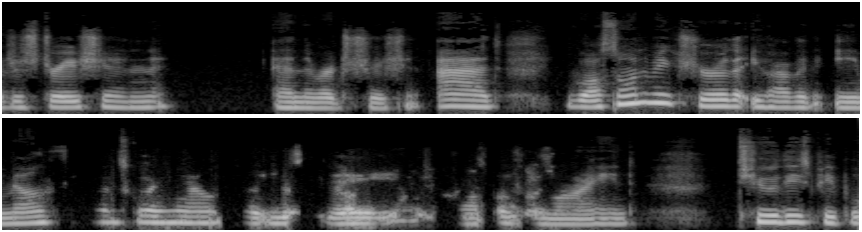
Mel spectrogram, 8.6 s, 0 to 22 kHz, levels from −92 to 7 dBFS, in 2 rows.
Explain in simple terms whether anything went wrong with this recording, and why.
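Something did go wrong, and it happened when both ends of the call talked at once. The echo canceller, which strips the far side's voice out of this microphone, most likely couldn't tell the two voices apart, so it turned everything down. This is speech suppressed in double talk. From 4.51 to 5.96 s the talker's voice sinks to near silence for about one and a half seconds. A brief, lighter dip follows at 6.15 to 6.24 s, and another noticeable drop comes from 6.40 to 7.07 s.

The second problem is the other side's voice leaking through. The talker's loudspeaker was playing the far side, and the echo canceller likely failed to remove all of it before it reached the microphone. That second voice comes through almost as loud as the talker from 5.68 to 6.09 s. It is fainter from 6.27 to 6.48 s and a little louder again from 6.67 to 7.07 s, overlapping the last dip.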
